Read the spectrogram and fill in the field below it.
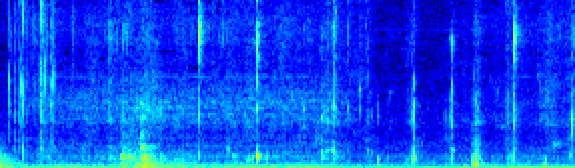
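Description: Someone chewing a crunchy, nugget-shaped apple pie: close, wet bites and sharp crunches at irregular intervals, with small clicks and squishes between them and no talking.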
